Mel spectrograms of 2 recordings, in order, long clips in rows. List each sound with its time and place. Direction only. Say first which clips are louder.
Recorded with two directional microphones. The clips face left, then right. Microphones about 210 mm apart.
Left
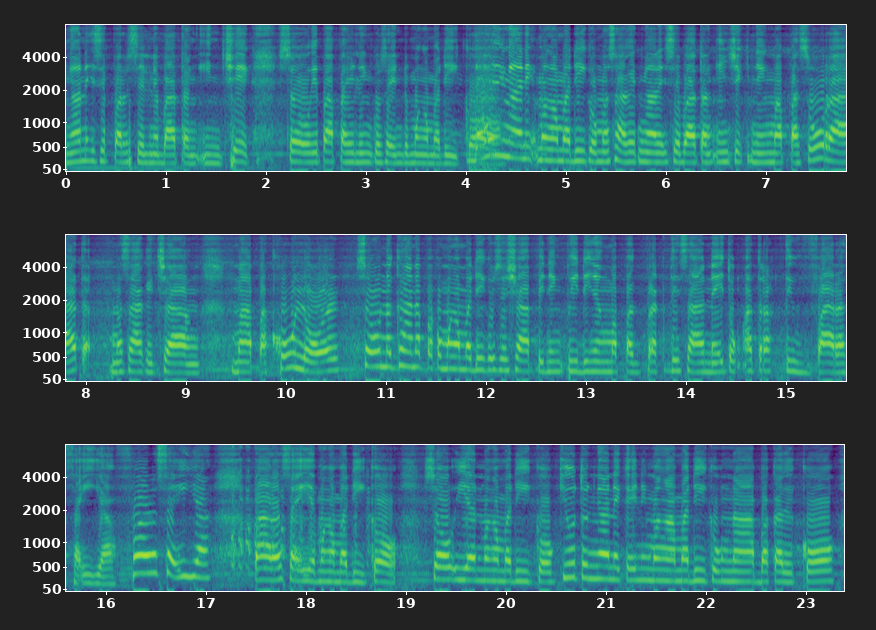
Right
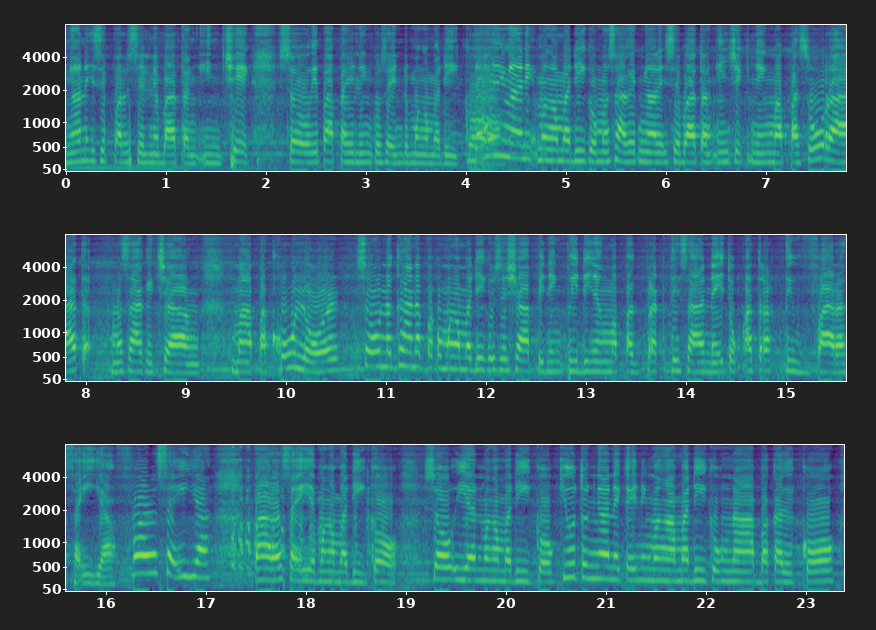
0.0 s speech: left 4 dB; 40° left (ahead or behind)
